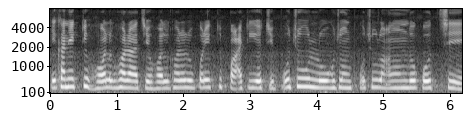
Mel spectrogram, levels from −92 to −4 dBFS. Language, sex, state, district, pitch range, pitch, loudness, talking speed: Bengali, female, West Bengal, Dakshin Dinajpur, 240-265 Hz, 250 Hz, -16 LUFS, 165 wpm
